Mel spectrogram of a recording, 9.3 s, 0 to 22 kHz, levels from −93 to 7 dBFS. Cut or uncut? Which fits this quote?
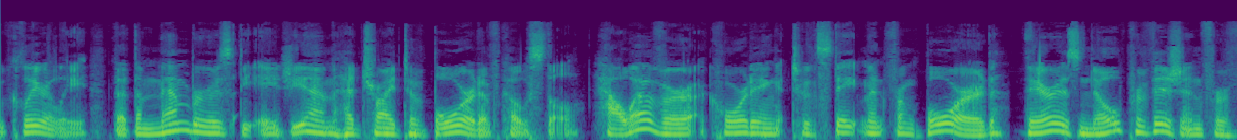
cut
